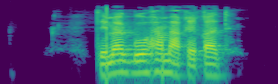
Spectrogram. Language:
Uzbek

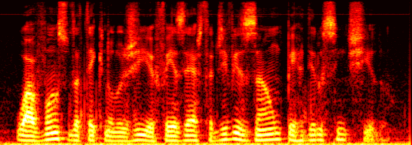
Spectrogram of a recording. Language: Portuguese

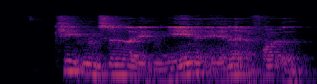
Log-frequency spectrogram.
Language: Danish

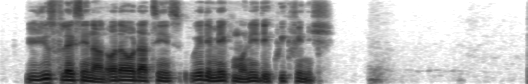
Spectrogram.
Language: Nigerian Pidgin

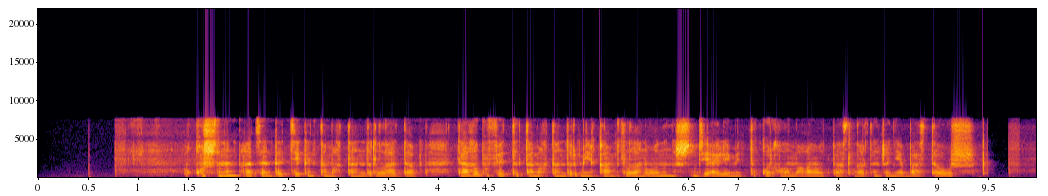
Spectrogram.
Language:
Kazakh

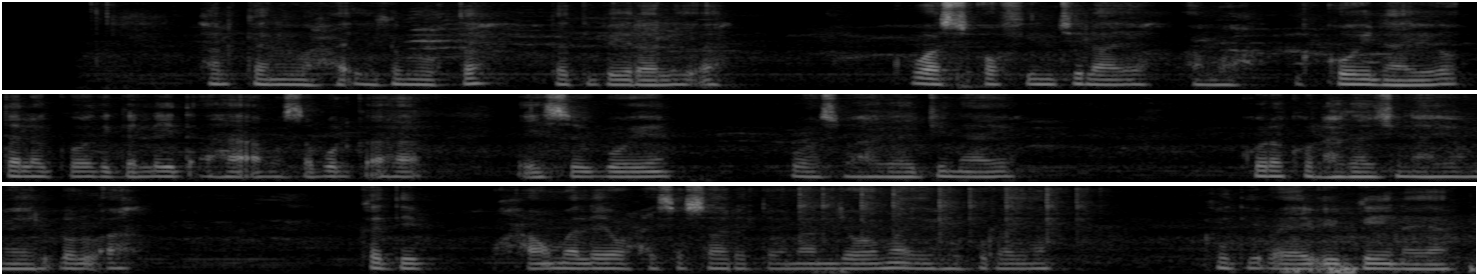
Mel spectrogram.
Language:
Somali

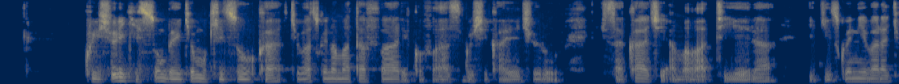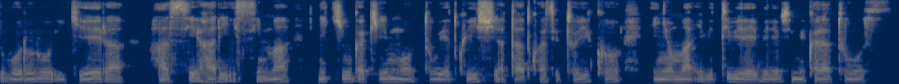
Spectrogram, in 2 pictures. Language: Rundi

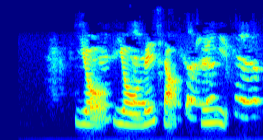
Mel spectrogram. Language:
Chinese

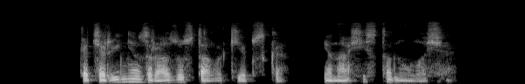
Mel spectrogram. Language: Belarusian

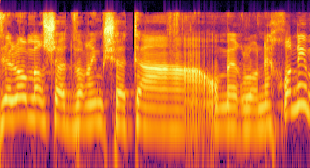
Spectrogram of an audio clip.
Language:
Hebrew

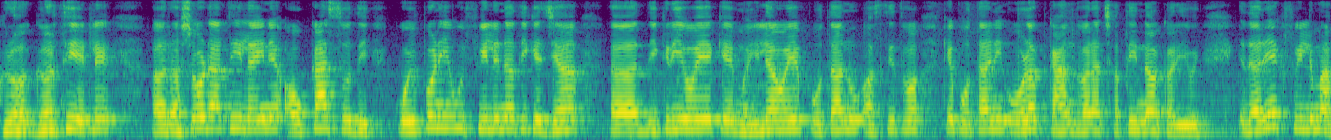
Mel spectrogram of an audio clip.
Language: Gujarati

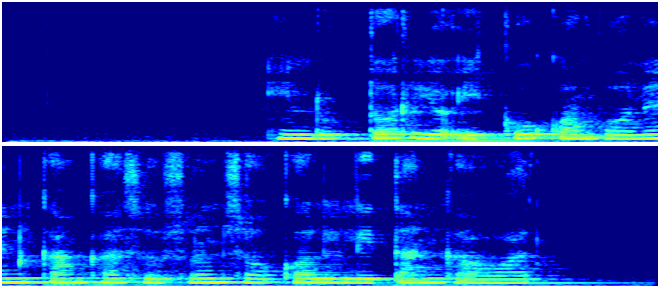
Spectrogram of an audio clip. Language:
Javanese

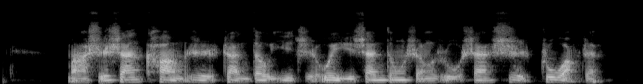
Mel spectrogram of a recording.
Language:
Chinese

